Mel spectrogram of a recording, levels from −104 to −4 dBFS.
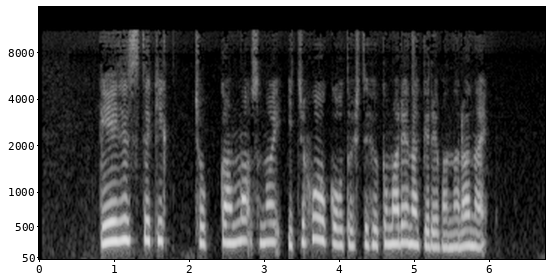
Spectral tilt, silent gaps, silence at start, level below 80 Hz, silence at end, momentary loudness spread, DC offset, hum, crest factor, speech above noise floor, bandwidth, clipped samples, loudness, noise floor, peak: -6.5 dB/octave; none; 0.8 s; -76 dBFS; 0.8 s; 12 LU; under 0.1%; none; 16 dB; 53 dB; 11.5 kHz; under 0.1%; -27 LUFS; -78 dBFS; -10 dBFS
